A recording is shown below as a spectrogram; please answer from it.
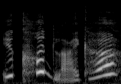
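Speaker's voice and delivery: put-on girl pleading with her guardian; pleading child. A narrator's reading. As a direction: plead with him gently. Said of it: "almost pleadingly".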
